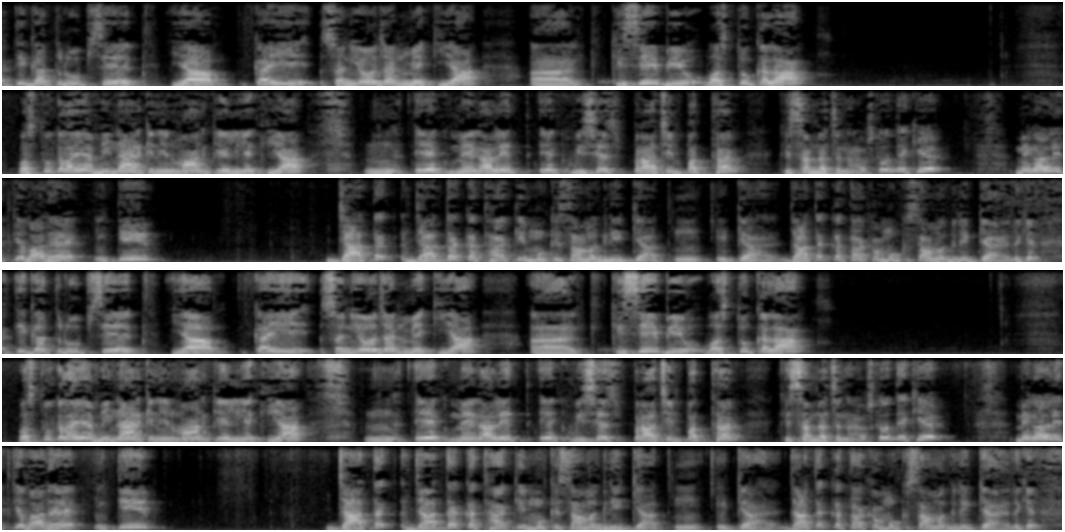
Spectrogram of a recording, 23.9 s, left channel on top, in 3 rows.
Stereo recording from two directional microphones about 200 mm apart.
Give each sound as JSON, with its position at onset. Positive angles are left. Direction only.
{"t": 0.1, "sound": "speech", "side_deg": -10}
{"t": 7.8, "sound": "speech", "side_deg": -10}
{"t": 18.5, "sound": "speech", "side_deg": -25}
